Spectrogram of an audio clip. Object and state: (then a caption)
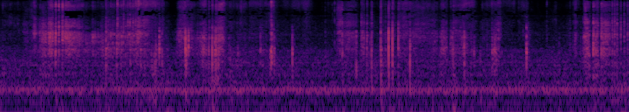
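Paper book pages being flipped. Fingertips quickly flip the thin paper pages of a small, thick book. The clip is a continuous dry rustle with many crisp, bright flicks as pages snap past, over a faint steady low hum.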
